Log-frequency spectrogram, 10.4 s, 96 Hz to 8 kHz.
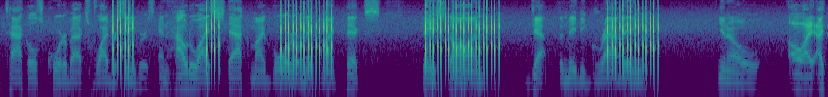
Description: Pulse dialling, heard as clicks on a phone line, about 10 pulses a second, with speech in English. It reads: 3 2 7 0 7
